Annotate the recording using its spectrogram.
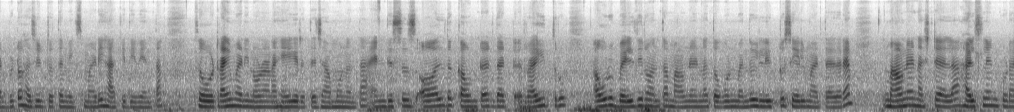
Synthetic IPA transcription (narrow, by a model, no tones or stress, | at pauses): aɖbiʈːuɦɐs̬iʈ̚d͡ʒɔt̪ːe̞miksmaːɽiɦaːkid̪iːʋiɐnt̪ɐ | soːʈɾɐjmaːɽinoːɽɐːɳɐɦe̞ːɡiɾut̪ːe̞d͡ʒaːmunɐnt̪ɐʔɛ̰ɳɖd̪isizaːld̪ɐkɐwɳʈɐɾd̪ɐʈɾɐjt̪ɾuɐʋɾubeɭd̪iɾoɐnt̪ɐmaːʋneɳnɐt̪ɐɡo̞ɳɖbɐnd̪uilːiʈːuseːlmaːɖt̪aːjd̪aːɾe̞ | maːʋnenɐʂʈe̞ɐlːɐɦɐɭslɐjnkuːɽɐ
